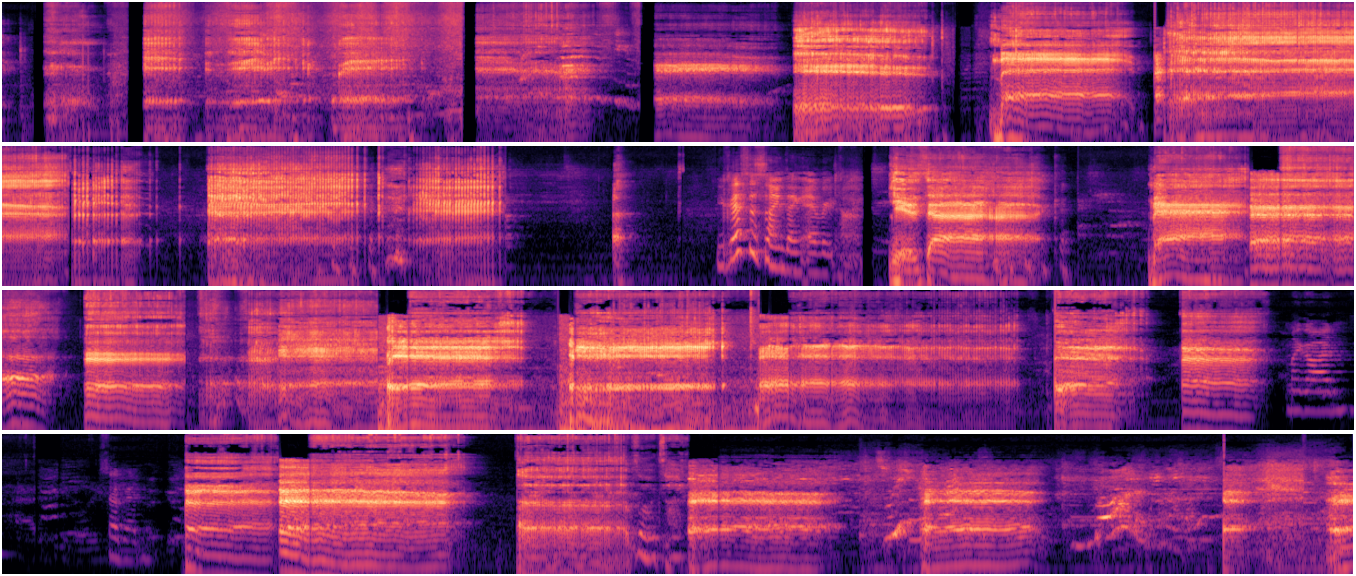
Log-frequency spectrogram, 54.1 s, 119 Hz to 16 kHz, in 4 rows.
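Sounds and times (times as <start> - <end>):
woman burping: 0.0 - 4.1, 6.5 - 18.6, 19.6 - 19.9, 22.4 - 24.2, 25.0 - 39.8, 42.4 - 48.9, 49.7 - 51.0, 52.8 - 53.2.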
